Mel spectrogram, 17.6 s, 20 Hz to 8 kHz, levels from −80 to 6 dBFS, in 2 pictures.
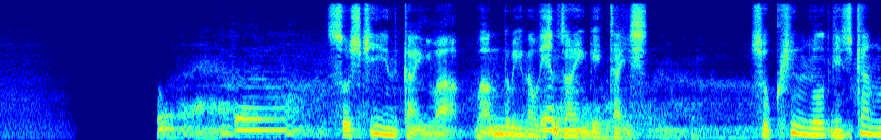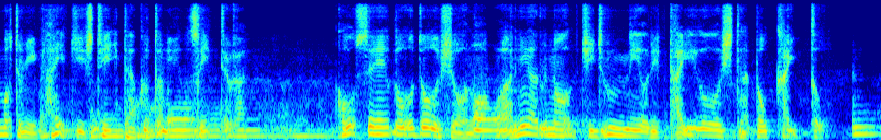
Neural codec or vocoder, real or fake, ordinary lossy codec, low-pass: codec, 16 kHz, 1 kbps, FunCodec, trained on LibriTTS, 50 frames a second; fake; none; 7.2 kHz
